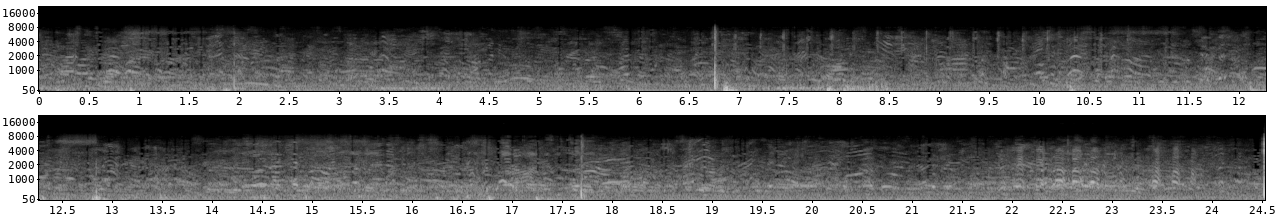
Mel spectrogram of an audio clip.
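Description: A crowd of people chatters in the distance.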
